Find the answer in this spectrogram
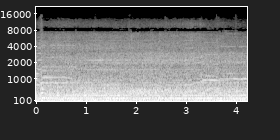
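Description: Motorboat engine running steadily as a speedboat crosses the lake, with a low hum under a noisy wash.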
